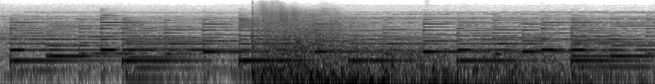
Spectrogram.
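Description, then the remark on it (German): Low rumbling thunder rolls in under steady piano notes, swelling into a broad, loud crash partway through and then lingering as a dark rumble beneath the continuing melody. “Es gibt Spieluhren, die bedrohlich vor sich hin klimpern, während das Klavier von Donnergrollen untermalt wird.”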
